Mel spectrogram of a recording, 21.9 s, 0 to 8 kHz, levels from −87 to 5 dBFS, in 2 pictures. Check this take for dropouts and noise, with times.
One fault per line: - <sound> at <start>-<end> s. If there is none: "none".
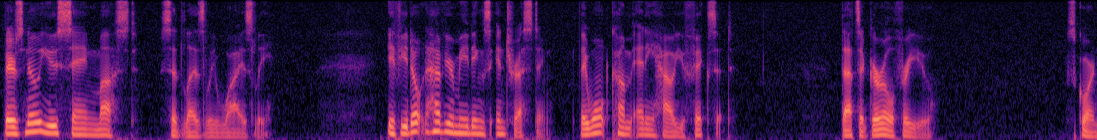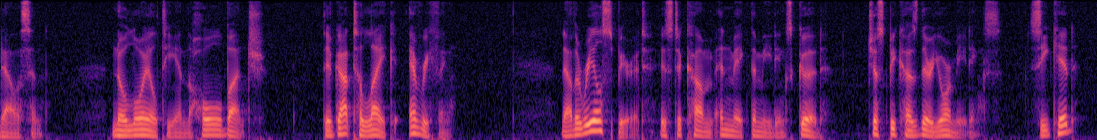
none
